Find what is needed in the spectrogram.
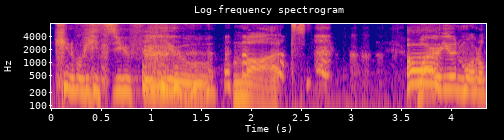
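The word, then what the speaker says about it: Motte: Mott. How do you say- It's M-O-T-T-E. Yeah, Mott. Almost like moat, but okay, Mott, okay.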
